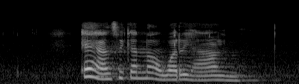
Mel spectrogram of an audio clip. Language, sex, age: Tsonga, female, 21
